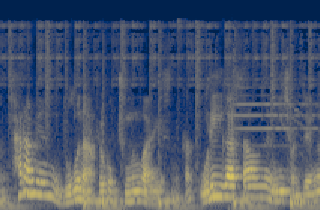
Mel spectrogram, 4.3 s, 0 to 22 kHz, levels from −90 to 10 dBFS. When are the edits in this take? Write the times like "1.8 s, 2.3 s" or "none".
1.3 s, 2.6 s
